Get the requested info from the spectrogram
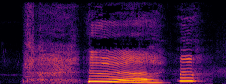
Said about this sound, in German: Doch da hörte Lämmchen Lena ein leises Gähnen aus einer kleinen Grube in der Erde.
